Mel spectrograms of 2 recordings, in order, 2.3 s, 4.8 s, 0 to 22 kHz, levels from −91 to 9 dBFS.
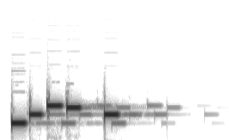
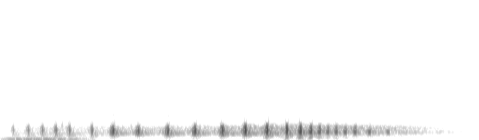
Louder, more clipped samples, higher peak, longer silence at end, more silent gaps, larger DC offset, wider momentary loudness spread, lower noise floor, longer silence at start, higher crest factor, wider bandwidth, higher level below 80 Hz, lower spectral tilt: first, -14 LUFS vs -40 LUFS; neither; first, -4 dBFS vs -16 dBFS; first, 1.1 s vs 0.9 s; neither; neither; second, 3 LU vs 21 LU; second, -67 dBFS vs -78 dBFS; second, 0.1 s vs 0.4 s; second, 10 dB vs 26 dB; first, 1.9 kHz vs 0.5 kHz; second, -78 dBFS vs -72 dBFS; first, -6.5 dB/octave vs 2 dB/octave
